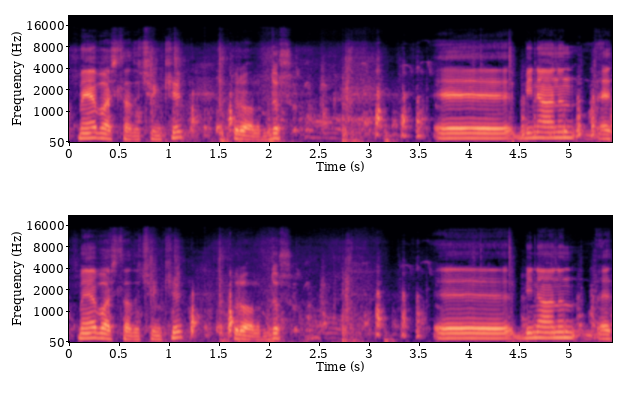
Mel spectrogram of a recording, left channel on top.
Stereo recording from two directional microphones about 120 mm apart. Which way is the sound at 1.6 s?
15° right (ahead or behind).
